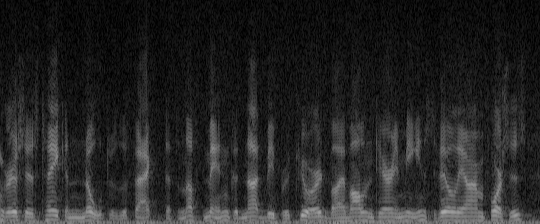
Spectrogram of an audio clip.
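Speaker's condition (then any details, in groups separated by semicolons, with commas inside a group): No condition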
